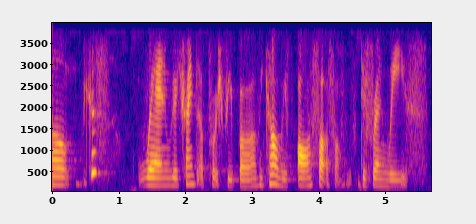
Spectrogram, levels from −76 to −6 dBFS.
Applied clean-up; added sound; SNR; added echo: none; none; none; none.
